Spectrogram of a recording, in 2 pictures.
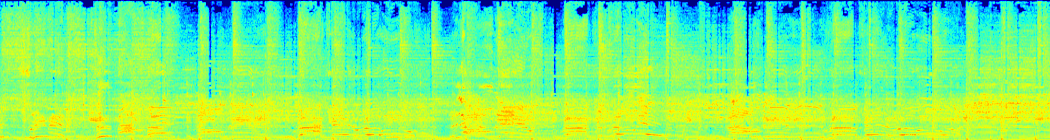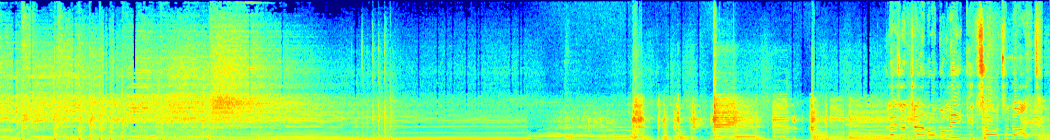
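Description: Live rock band playing an instrumental passage: a lead electric guitar with bending notes over bass and drums. A long held chord follows, then gives way to scattered drum hits near the end.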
